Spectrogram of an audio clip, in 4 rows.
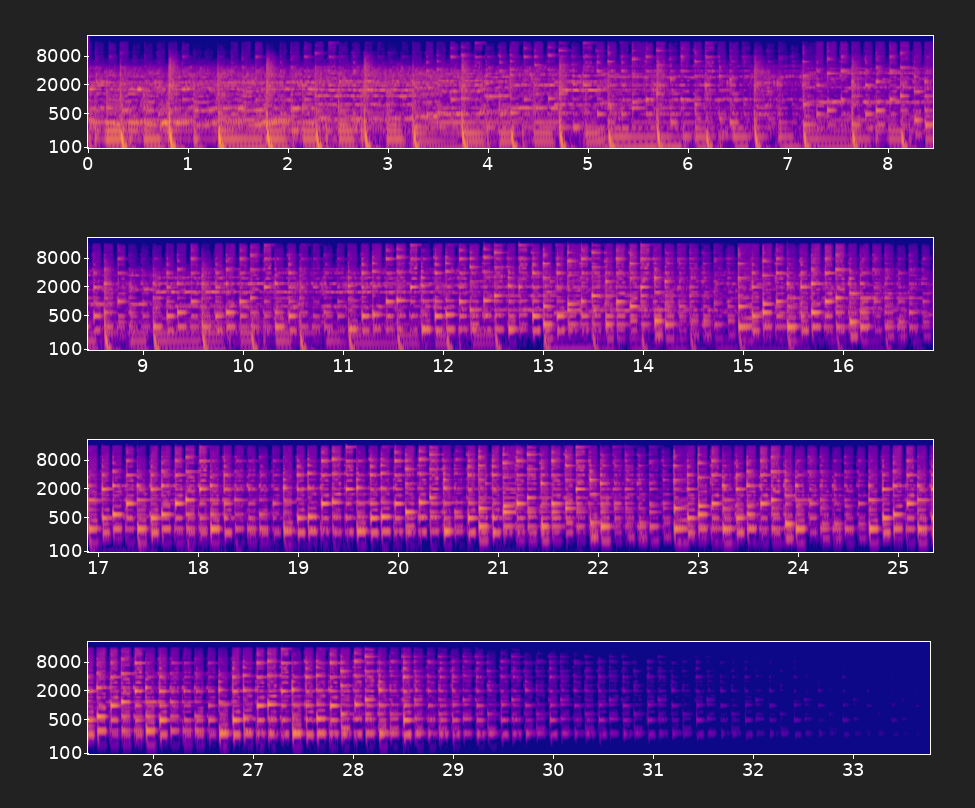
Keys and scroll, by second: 0.5 ], 22.0 ], 30.3 ], 31.0 ], 31.5 ].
